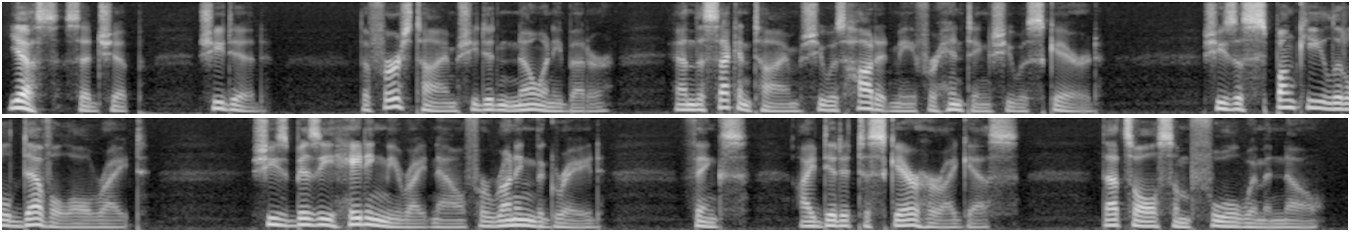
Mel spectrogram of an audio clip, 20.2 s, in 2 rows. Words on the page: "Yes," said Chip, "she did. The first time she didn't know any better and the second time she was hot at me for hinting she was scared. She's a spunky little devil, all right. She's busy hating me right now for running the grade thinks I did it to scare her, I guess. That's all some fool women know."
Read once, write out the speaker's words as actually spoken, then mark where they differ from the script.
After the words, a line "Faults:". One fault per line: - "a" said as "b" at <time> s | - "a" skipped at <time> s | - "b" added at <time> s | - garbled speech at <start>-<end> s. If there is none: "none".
"Yes," said Chip, "she did. The first time she didn't know any better and the second time she was hot at me for hinting she was scared. She's a spunky little devil, all right. She's busy hating me right now for running the grade thinks I did it to scare her, I guess. That's all some fool women know."
Faults:
none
